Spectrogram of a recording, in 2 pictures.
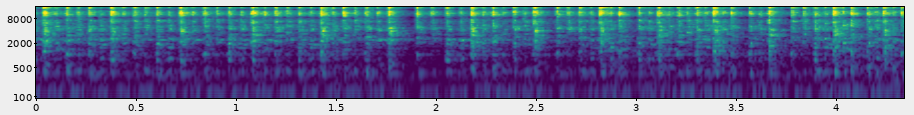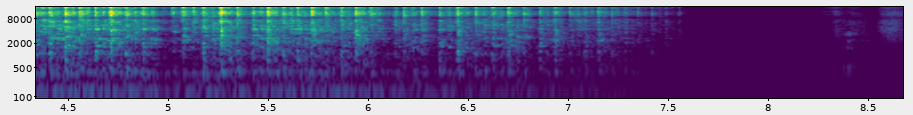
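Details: Rebuilt 1953 Dodge flathead, 228 ci bored to 237 ci, very first start: loud open even firing, no knocks or misses, for several seconds before shutting off; healthy start and idle.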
